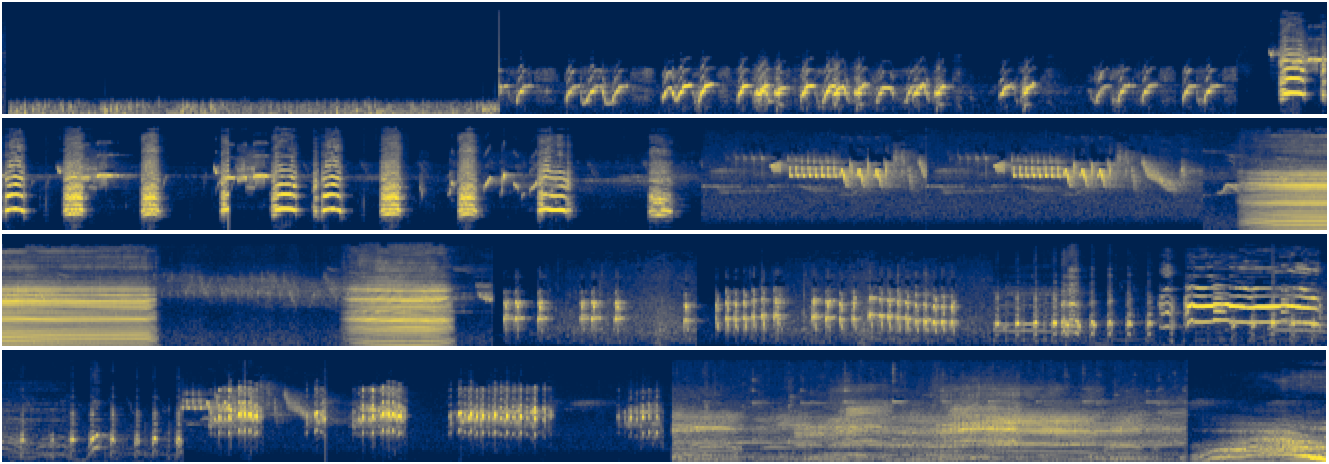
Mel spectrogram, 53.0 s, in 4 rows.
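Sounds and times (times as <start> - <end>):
bird calls: 5.0 - 20.1, 39.7 - 45.3, 45.9 - 49.2
cattle mooing: 25.6 - 28.1, 29.9 - 31.0, 46.4 - 52.9
geese honking: 46.4 - 51.6.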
